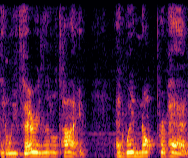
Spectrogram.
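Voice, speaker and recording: In a raspy put-on character voice at middle pitch, the speaker talks at a moderate pace with monotone, flat intonation. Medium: read story. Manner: earnest, anxious.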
